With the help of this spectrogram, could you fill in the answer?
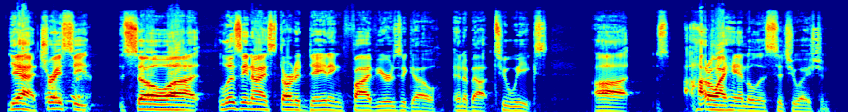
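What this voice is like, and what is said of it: Slightly hoarse voice. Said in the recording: “I'm a little hoarse today.”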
